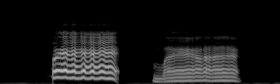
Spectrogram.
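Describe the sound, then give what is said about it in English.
A voice imitates a sheep, giving two wavering bleats in a row, the first higher and shorter, the second lower and longer, fairly loud with no talking. “Okay, next, I'm going to need you to make a sound of a sheep.”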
